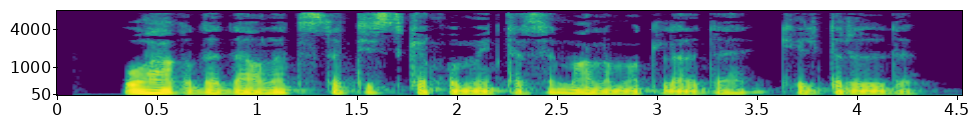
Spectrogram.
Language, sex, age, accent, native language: Uzbek, male, 18-24, Namangan, Uzbek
